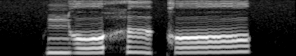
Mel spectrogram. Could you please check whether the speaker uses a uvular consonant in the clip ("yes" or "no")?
no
